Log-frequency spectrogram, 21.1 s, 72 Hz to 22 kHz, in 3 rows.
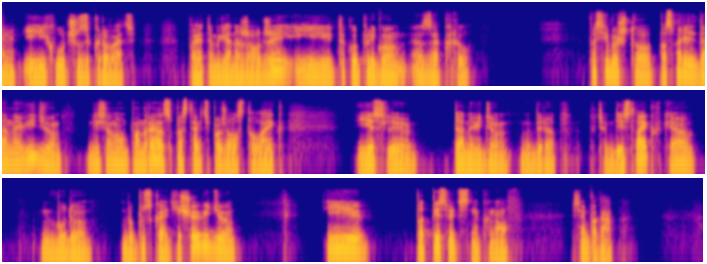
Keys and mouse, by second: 1.5 j, 2.9-3.6 drag, 20.9 alt+F9.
